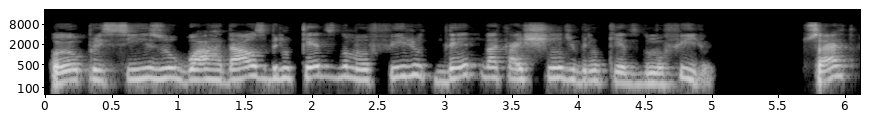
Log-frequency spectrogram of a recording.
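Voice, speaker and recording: A man's voice: sits high, normal speed, warm tone. A Brazilian man in his thirties teaching a coding class step by step, checking in with his students often and using everyday examples. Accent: Brazilian Portuguese. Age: 30s. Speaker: programming instructor. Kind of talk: screen-recorded coding lesson.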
